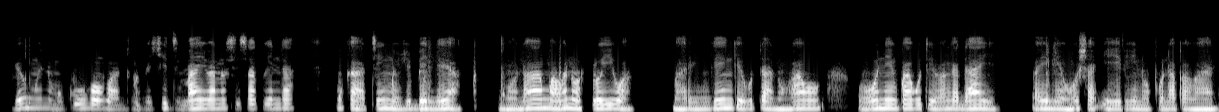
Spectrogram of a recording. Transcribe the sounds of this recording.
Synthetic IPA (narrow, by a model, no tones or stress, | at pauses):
ŋɡeumwenimukuʋo̞ʋantʰuʋe̞t͡ʃid͡zimaiʋano̞sisakue̞nda | mukatimwe̞ʐibʱe̞ɮe̞ja | monamwaʋano̞ɬloiwa | maɾiŋɡe̞ŋɡe̞utano̞ɦwaʋo̞woːne̞kwakutiʋaŋɡaɗai | ʋa̰ine̞ɦo̞ʃaʔiɾiːno̞ponapaʋaːri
